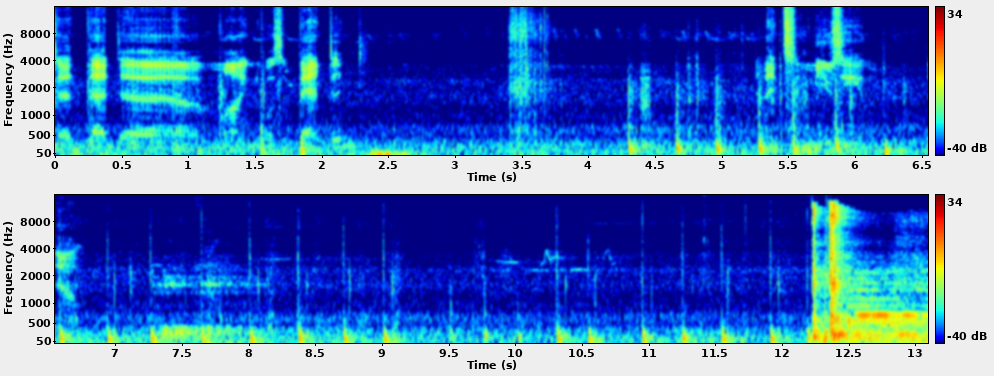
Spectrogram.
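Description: Footsteps thud on wooden boards and stairs.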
